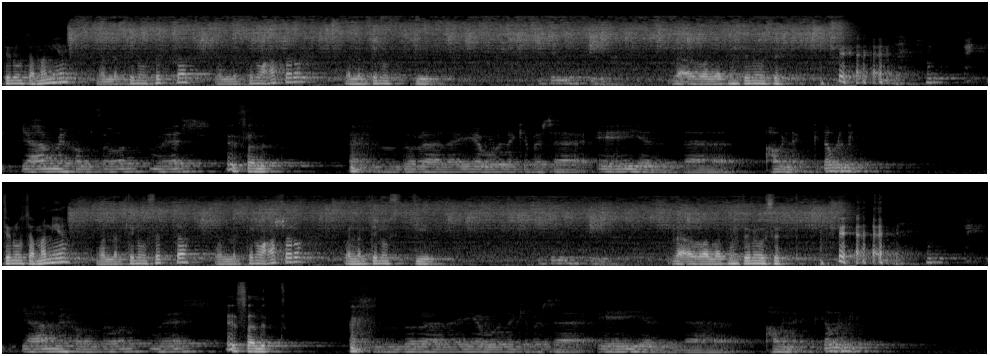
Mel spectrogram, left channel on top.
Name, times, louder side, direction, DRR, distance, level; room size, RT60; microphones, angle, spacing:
voice 1, 0.0-3.0 3.4-4.4 6.7-7.8 8.4-8.8 12.1-12.6 13.3-13.6, right 3 dB, 55° right, 12 dB, 0.7 m, -28 dB
sound 1, 0.6-8.4, left 3 dB, 20° left, 3.6 m, -35 dB
voice 2, 5.3-6.1 8.3-8.4 8.8-9.7 10.1-11.9 13.3-17.2 17.5-18.4, left 1 dB, 55° left, 1 dB, 2.7 m, -37 dB
23.0 x 12.5 x 2.9 m, 1.1 s
head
